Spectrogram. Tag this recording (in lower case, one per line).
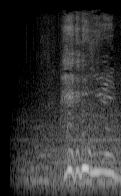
laughter
human voice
